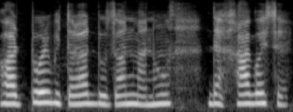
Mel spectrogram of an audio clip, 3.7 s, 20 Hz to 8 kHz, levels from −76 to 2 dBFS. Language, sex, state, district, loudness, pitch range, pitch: Assamese, female, Assam, Sonitpur, -16 LUFS, 235-255 Hz, 245 Hz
